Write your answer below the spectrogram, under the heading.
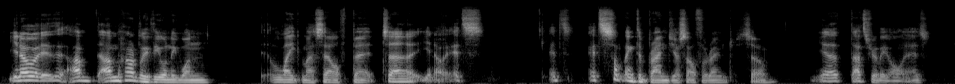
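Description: This man's voice has a fairly low pitch and very wide pitch swings. He talks at a moderate pace. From Scotland, raised in Australia. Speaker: YouTuber, game content creator. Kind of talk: casual interview chat. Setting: Australia.

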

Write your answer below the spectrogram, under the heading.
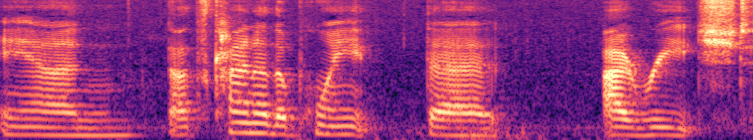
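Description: In a room with audible echo, a woman with a fairly low pitch speaks very slowly in a flat monotone. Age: 40s. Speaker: podcast host and business professor. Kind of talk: personal monologue.

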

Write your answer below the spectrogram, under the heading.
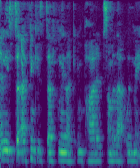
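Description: Speaking at a very fast pace, a woman talks with an Australian accent. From Melbourne, Australia (south-east suburbs). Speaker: independent producer and event organiser. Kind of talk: casual interview chat.

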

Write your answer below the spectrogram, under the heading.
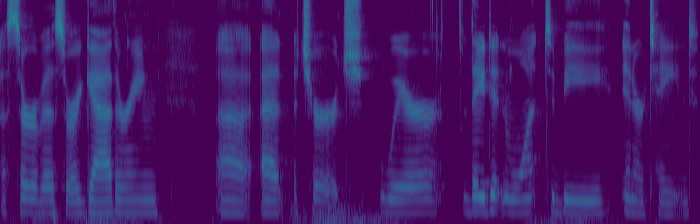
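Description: A woman speaks in a Texan accent at fairly low pitch. Her delivery is very slow and monotone, with flat intonation. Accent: Texan drawl. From Texas. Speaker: podcast host. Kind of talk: casual interview chat. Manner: warm, laughing.

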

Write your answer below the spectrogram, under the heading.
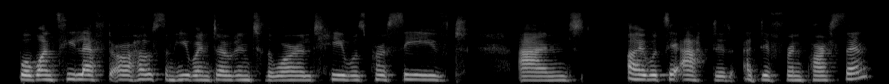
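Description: In a Cork accent, a woman speaks at medium pitch and a fairly slow pace. Her delivery is flat and monotone against a quiet background. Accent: Cork Irish. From Ireland, Bandon, County Cork. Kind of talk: personal testimony.

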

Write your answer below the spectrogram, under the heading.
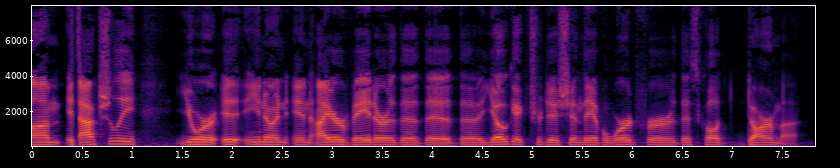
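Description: With an American accent, a man speaks at a moderate pace in a bright, sharp tone, his medium pitch held in monotone, flat intonation. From US West Coast, San Francisco Bay Area. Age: young. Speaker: wellness entrepreneur and lecturer. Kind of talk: radio interview, casual chat. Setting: radio studio.

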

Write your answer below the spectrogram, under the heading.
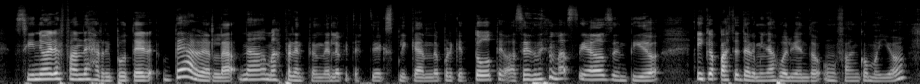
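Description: Her delivery is animated, with lively intonation, a medium pitch and a fairly quick pace from this woman. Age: 20s. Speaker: psychologist and manifestation coach, podcast host. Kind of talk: solo motivational podcast talk.

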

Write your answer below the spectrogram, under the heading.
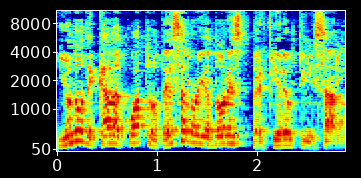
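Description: Over music in the background, a man talks at a very fast pace in a high pitch with lively intonation. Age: 30s. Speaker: software engineer and programming YouTuber. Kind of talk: tutorial.

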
